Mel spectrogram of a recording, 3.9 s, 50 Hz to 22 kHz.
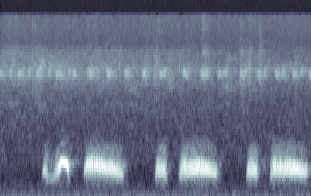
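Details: Spotted doves exchanging greeting coos, long 'sạc gù' sequence, Sê San, 21 February 2020: three low pairs of short lead note plus longer hollow coo, evenly spaced, over a persistent high-pitched hum.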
